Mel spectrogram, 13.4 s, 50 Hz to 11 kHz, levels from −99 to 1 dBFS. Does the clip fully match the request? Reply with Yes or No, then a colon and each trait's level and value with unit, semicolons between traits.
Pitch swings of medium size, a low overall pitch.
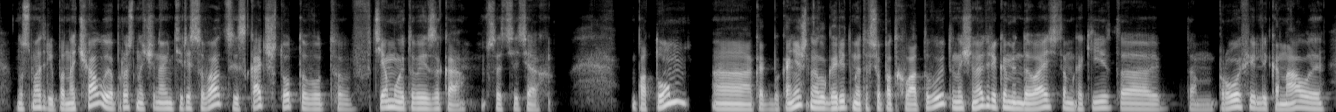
Yes: average, 4.1 semitones; low, 125 Hz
